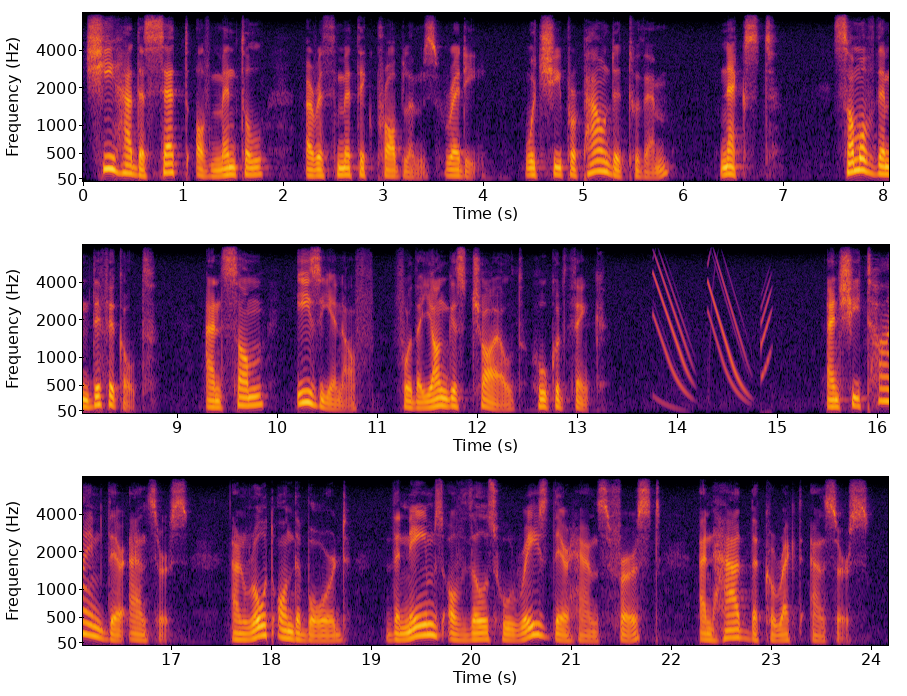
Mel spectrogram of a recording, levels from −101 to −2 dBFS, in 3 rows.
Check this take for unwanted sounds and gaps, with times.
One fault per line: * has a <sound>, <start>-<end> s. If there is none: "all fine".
* has a chirp, 13.8-15.0 s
